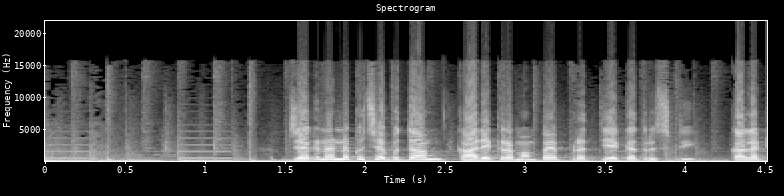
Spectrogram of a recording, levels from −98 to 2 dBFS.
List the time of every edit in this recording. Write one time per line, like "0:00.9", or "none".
none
